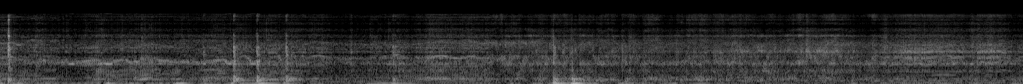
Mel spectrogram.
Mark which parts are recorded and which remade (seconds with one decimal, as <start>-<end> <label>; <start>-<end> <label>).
0.0-4.9 recorded; 4.9-8.8 remade; 8.8-10.2 recorded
